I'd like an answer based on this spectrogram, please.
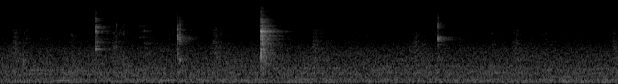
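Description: Light clinks of a spoon against a plate and of a glass being handled during a meal: four short, sharp clicks, the loudest about halfway through, over a faint steady room hum.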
